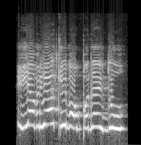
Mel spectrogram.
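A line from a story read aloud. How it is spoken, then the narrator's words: Frightened timid babble. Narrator (Russian): пролепетала, бледнее, с ужасом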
